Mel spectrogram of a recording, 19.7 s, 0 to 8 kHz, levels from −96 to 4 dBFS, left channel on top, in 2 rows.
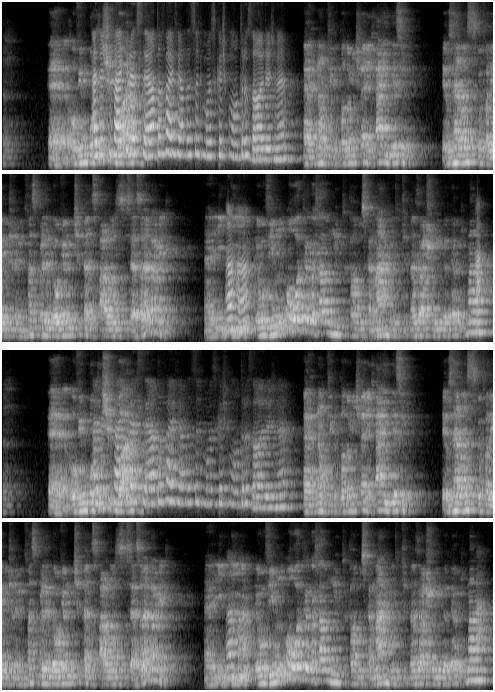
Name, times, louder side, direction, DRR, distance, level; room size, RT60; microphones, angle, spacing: voice 1, 0.9-2.6 6.0-8.1 8.8-13.0 13.8-19.4, equal, 15° right, -7 dB, 1.5 m, -24 dB
voice 2, 1.8-5.7 14.3-14.8 19.3-19.4, left 5 dB, 75° left, 7 dB, 0.4 m, -22 dB
4.0 x 3.9 x 2.8 m, 0.98 s
head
